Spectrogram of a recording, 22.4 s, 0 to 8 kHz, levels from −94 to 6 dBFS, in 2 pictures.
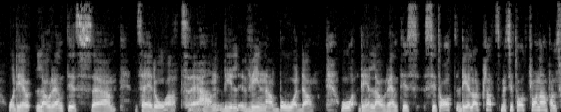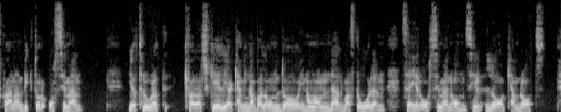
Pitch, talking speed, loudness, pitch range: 145 Hz, 105 wpm, -15 LUFS, 125-165 Hz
